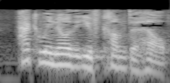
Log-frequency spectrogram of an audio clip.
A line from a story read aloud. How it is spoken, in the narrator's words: they asked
